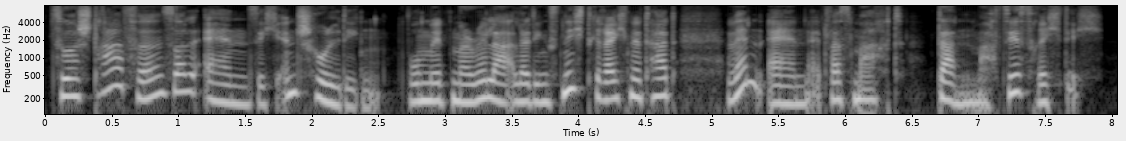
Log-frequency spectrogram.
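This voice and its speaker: A woman presenting a scripted audiobook review in a lively, clear way. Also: medium pitch, moderate pace, no echo, clean studio sound. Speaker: book reviewer.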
